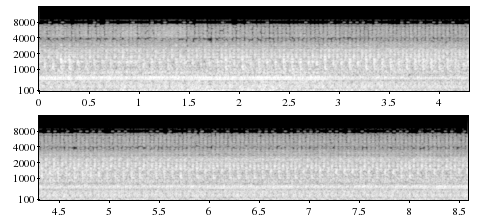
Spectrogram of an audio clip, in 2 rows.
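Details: 2002 Subaru Impreza WRX petrol engine idling with a light, fairly regular tick over a steady mid-pitched hum; the ticking started about two weeks ago, cause unknown.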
